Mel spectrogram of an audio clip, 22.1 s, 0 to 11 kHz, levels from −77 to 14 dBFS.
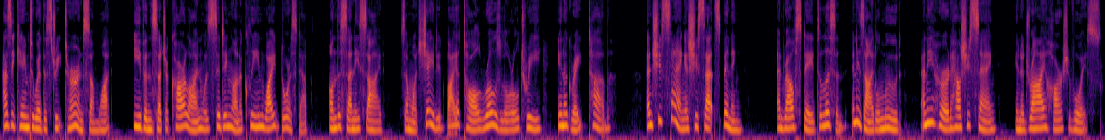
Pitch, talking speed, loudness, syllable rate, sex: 200 Hz, 175 wpm, -18 LUFS, 4.4 syllables/s, female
